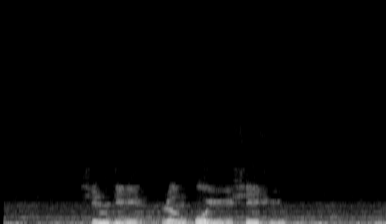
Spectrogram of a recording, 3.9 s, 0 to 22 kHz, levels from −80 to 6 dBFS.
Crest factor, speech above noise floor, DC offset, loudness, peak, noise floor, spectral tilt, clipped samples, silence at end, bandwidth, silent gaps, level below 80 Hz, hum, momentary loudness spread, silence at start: 18 dB; 26 dB; under 0.1%; -22 LUFS; -4 dBFS; -47 dBFS; -11.5 dB/octave; under 0.1%; 0 s; 4 kHz; none; -60 dBFS; none; 21 LU; 0.05 s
